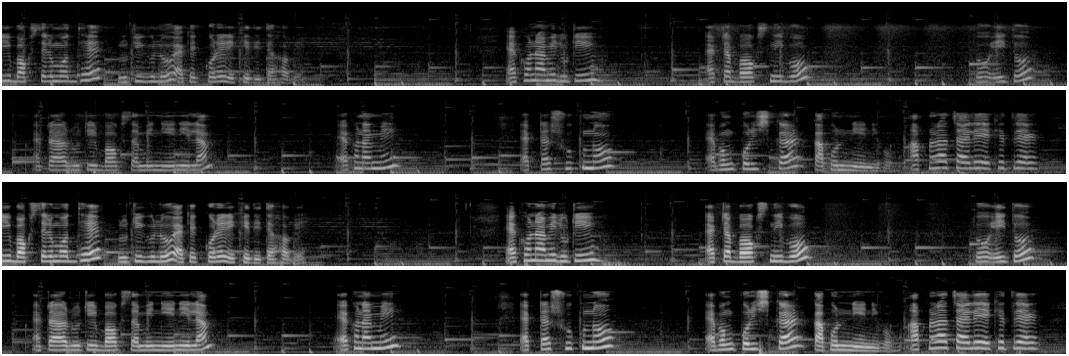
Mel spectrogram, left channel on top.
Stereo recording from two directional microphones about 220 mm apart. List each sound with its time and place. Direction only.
0.0 s speech: 30° right (ahead or behind)
4.8 s speech: 25° right (ahead or behind)
7.0 s speech: 30° right (ahead or behind)
9.7 s speech: 30° right (ahead or behind)
14.0 s speech: 30° right (ahead or behind)
15.6 s speech: 30° right (ahead or behind)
